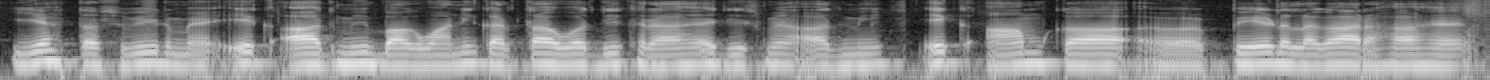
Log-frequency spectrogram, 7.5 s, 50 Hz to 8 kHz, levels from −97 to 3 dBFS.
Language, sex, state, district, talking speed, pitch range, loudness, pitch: Hindi, male, Jharkhand, Sahebganj, 175 wpm, 125-140 Hz, -17 LUFS, 130 Hz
